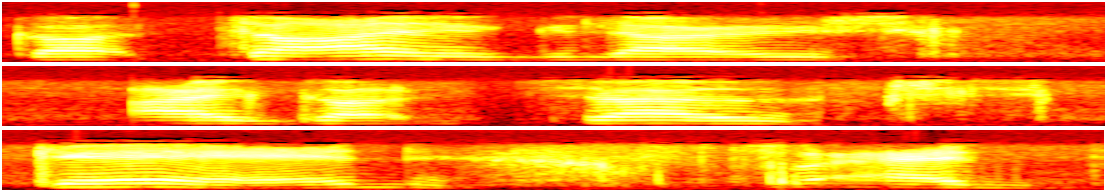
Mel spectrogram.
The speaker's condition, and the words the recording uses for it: ALS (motor neuron disease). But you have to be aware he's got a breathing mask on.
